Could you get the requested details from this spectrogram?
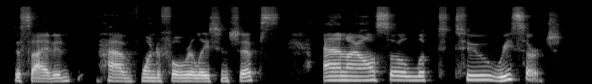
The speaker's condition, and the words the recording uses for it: None; typical speech.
